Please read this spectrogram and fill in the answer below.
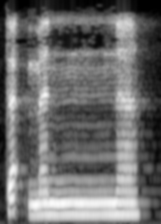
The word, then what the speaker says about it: تأمنا: الإشمام هو ضم الشفتين بدون صوت بعيد إسكان الحرف، سمي إشماما لأننا نشم الحرف حركة الضم إشماما ولا ننطق بالحركة. هكذا تأمنا، تحرك الشفاه بالضم عند نطق حرف النون من غير أن نلفظ الضمة، وهذا ما يسمى الإشمام.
